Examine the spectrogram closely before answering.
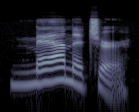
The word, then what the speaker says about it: manager: Do you hear in manager? We actually have that jaw drop, and so the man, the syllable M-A-N, that syllable, the A is a true schwa or a true vowel sound, manager, and the N is not syllabic.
